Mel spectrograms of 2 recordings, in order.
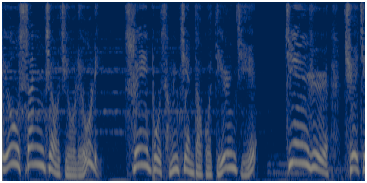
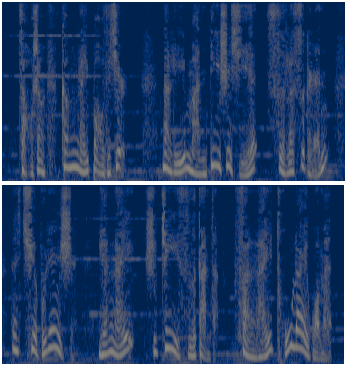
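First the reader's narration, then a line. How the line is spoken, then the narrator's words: Alarmed whisper. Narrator (Chinese): 账房变了脸色，挨近郎刘耳边小声地说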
